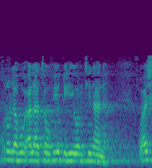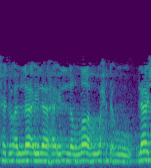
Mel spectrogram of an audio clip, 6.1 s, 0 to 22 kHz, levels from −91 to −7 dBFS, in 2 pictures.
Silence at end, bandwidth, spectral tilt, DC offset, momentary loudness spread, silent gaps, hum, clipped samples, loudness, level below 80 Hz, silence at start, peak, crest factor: 0 s; 5.8 kHz; -10.5 dB/octave; under 0.1%; 9 LU; none; none; under 0.1%; -29 LUFS; -72 dBFS; 0 s; -14 dBFS; 16 dB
